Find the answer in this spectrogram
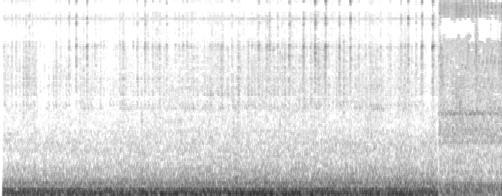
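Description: Steady low rumble of a vehicle driving along a dirt road, heard from inside the cab, that cuts off suddenly about five and a half seconds in.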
